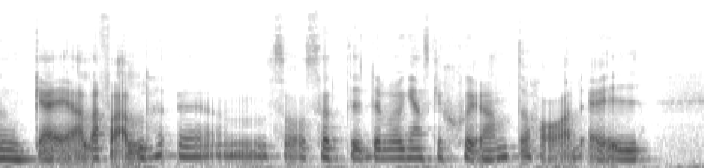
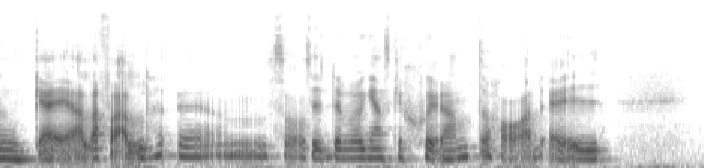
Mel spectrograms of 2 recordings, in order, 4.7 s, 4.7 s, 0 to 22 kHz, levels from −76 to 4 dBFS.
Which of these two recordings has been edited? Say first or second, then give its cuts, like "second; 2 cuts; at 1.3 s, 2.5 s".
second; 1 cut; at 2.1 s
